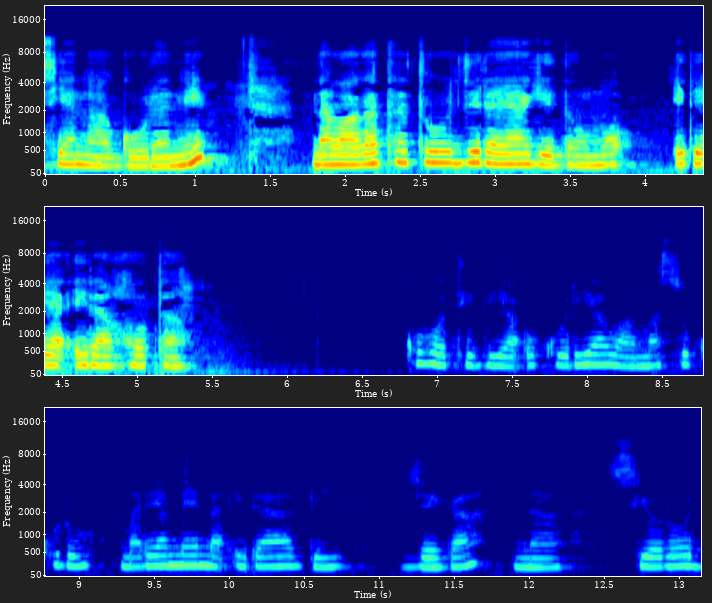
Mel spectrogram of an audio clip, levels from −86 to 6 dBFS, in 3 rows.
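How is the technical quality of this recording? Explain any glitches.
Technical quality is poor throughout this speech clip because of heavy HE-AAC compression. The encoder likely coded only the lower spectrum at a very low bitrate, consistent with roughly 12 kbps, and rebuilt the treble by copying lower bands upward under a coarse envelope. Nothing reaches above 11.1 kHz, and the synthetic treble doesn't match the real harmonics, so sibilants turn gritty, metallic and lispy while the top end sounds artificial.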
